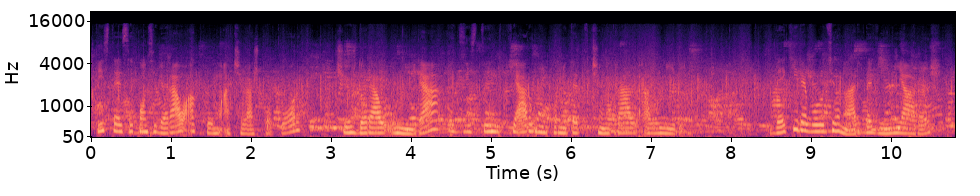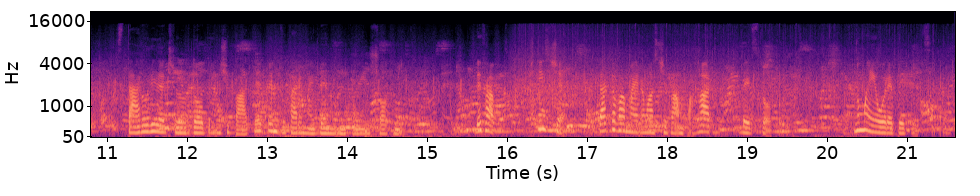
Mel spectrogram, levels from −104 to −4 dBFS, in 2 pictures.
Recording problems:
muffled; slightly; fading above 4 kHz
chatter from many people; loud; throughout; 5 dB below the speech

